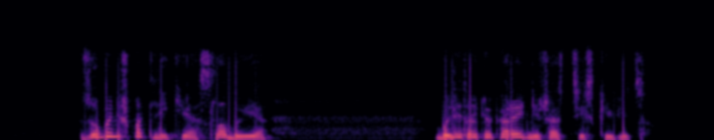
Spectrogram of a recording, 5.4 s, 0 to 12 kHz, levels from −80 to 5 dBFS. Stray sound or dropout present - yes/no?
no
